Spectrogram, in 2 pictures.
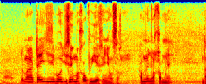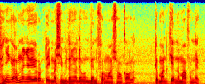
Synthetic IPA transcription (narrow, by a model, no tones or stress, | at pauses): adɐmɐnɐtɐjd͡ʒibɔːɟis̬emɐxɐwfujexɛɲɐwsɐ | xɐmnɐɲɔxɐmnɛ | ndɐxɲiŋɡɐxɐmnɐɲɔjɐɾɔːntɐjmaʃinbidɐɲɔːdɛmɐnbɛnfɔrmasiɔ̰ŋkɐ̰w̰lɐ̰k̚ | tɛmaːnkɛndɐmafɐnɛk̚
